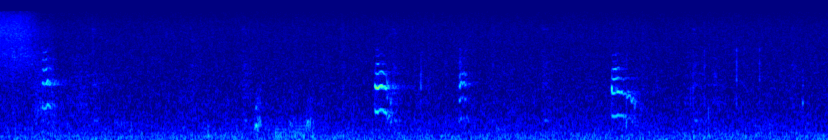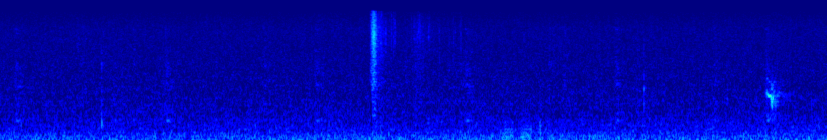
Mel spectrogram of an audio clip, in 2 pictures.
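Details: Female pet cat indoors making short, high squeaky chirps, about six brief calls scattered over sixteen seconds with quiet pauses between, and a faint room hiss in the background.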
